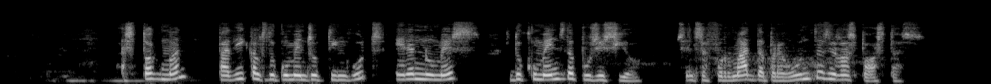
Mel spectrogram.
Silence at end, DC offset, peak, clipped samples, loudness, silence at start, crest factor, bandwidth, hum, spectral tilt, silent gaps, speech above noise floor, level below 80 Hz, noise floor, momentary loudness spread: 0.7 s; under 0.1%; -2 dBFS; under 0.1%; -21 LUFS; 0.7 s; 18 dB; 7.8 kHz; none; -4.5 dB/octave; none; 60 dB; -64 dBFS; -81 dBFS; 12 LU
